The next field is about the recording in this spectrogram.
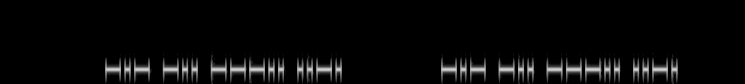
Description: Morse code, heard as a keyed tone, about 25 wpm, 700 Hz. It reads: KD8F KD8F
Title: USA Call Signs - 4 Characters - Repeated 2x - 25wpm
